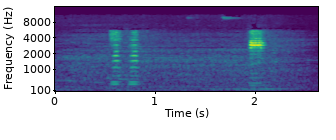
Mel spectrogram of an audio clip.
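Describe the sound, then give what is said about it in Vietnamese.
Car horns honk on a busy road: a quick double toot, then a single toot, over a steady low rumble of traffic. “Trên đường, tiếng còi ô tô ầm ĩ.”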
